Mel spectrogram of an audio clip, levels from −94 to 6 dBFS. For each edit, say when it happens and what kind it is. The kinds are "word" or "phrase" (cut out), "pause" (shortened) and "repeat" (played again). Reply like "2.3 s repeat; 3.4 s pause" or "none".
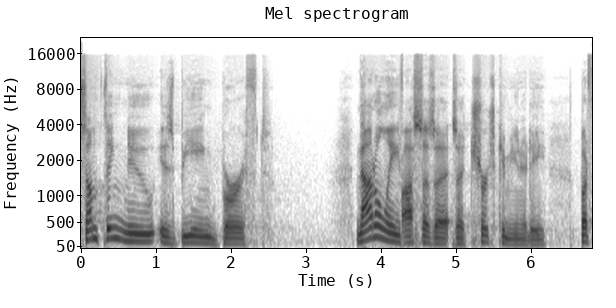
4.3 s word; 5.0 s word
